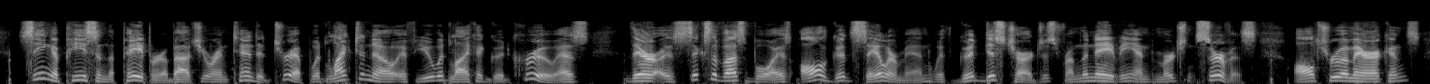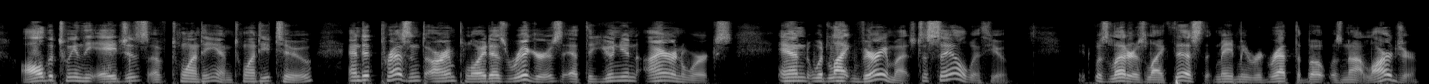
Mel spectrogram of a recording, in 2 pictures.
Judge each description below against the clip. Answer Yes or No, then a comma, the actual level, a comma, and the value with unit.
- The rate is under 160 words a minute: No, average, 180 wpm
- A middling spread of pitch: No, wide, 5.9 semitones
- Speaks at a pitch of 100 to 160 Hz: Yes, medium, 140 Hz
